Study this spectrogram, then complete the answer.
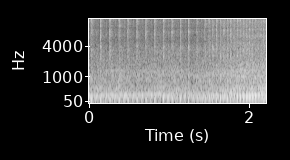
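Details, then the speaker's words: Free Cub Cadet Signature Series push mower, first pull-start, with oil possibly in the muffler: rapid even firing that stays low and won't rev up. The governor was adjusted and a suspected small blockage cleared, after which it ran normally. "So, as you can see, it wasn't revving up. I played with the governor there."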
